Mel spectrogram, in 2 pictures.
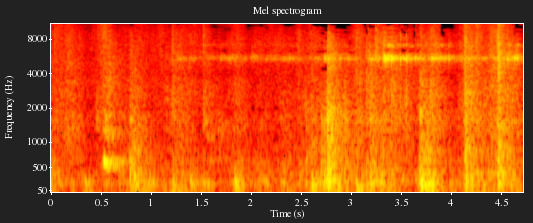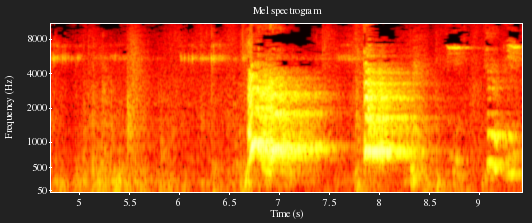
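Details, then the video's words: Puppies playing: after several seconds of soft rustling and scuffling with a steady high tone in the background, two sharp, high-pitched yelping barks ring out about a second apart, followed by fainter yips. "puppies play"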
